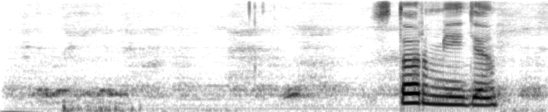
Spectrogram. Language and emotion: Russian, neutral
